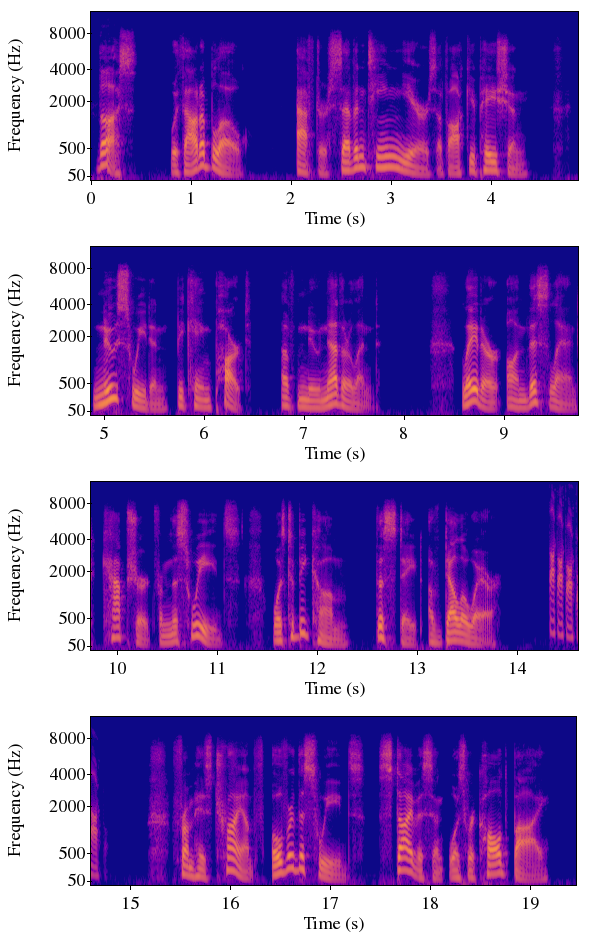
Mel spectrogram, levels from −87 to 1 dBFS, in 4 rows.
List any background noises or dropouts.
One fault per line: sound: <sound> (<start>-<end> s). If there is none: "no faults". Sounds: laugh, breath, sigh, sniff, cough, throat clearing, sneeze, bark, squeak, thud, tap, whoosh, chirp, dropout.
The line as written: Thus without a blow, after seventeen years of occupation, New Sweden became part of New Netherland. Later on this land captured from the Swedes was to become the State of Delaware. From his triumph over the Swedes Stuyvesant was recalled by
sound: chirp (14.3-14.8 s)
